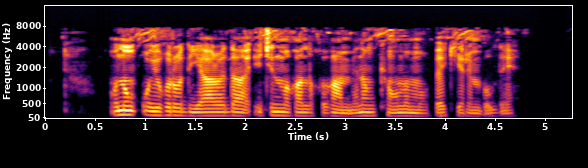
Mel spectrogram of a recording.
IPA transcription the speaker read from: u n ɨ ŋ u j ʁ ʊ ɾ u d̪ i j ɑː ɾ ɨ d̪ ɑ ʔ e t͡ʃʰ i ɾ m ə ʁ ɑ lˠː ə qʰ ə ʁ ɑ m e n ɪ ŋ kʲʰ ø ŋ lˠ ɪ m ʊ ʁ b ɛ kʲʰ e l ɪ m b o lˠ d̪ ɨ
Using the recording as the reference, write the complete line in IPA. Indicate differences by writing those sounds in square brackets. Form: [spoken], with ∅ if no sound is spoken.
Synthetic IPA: u n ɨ ŋ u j ʁ ʊ ɾ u d̪ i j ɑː ɾ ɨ d̪ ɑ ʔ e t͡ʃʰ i [l] m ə ʁ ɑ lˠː ə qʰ ə ʁ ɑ m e n ɪ ŋ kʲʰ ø ŋ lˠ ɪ m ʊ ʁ b ɛ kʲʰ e [ɾ] ɪ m b o lˠ d̪ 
